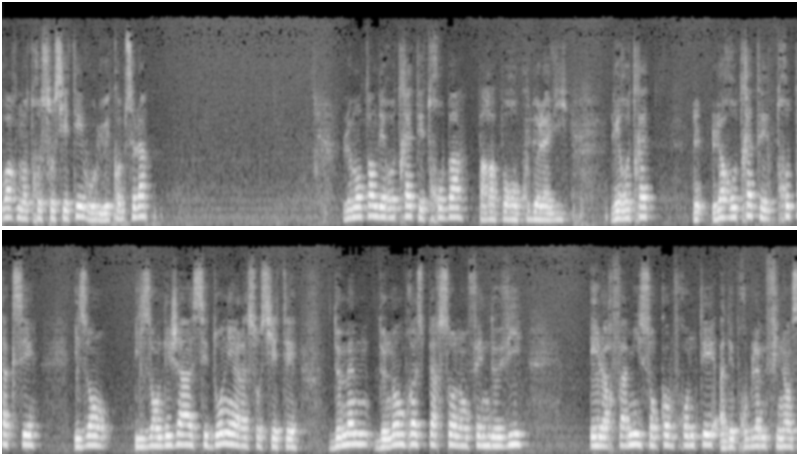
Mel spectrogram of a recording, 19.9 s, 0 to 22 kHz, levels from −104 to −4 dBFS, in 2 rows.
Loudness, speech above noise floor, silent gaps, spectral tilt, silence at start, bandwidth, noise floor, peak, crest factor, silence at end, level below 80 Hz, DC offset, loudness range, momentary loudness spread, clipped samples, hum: -15 LUFS; 26 dB; none; -5.5 dB/octave; 0 s; 17 kHz; -40 dBFS; 0 dBFS; 16 dB; 0 s; -50 dBFS; under 0.1%; 5 LU; 9 LU; under 0.1%; none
